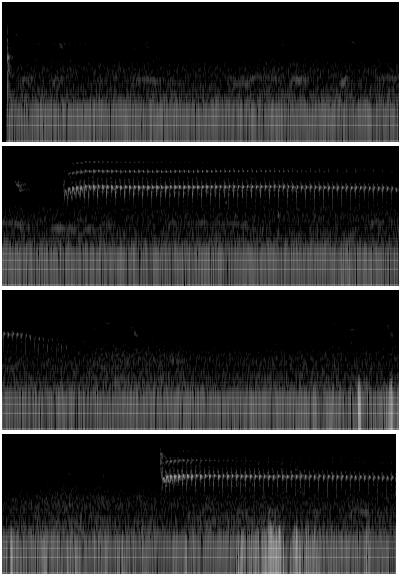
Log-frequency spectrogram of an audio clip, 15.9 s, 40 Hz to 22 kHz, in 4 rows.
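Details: A cautious female Harris's antelope squirrel near burrow openings gives long, high, shrill trills over a steady low mechanical hum, 18 May 2023, Arizona-Sonora Desert Museum, Pima County, Arizona.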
